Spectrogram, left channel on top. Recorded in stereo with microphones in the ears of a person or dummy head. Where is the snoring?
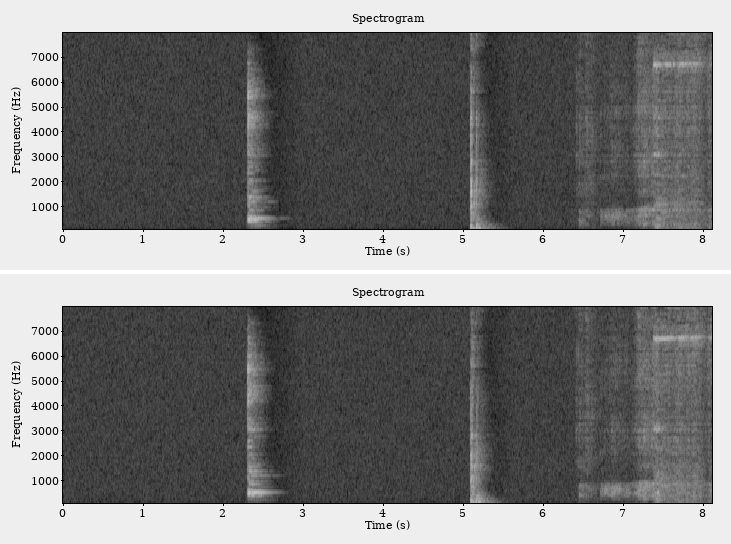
20° left (ahead or behind), 1.6 m.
